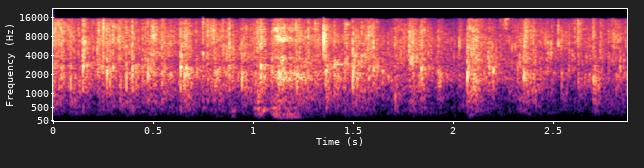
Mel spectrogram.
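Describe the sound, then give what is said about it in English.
A church audience claps steadily throughout as a praise offering to God, a dense, continuous patter of many hands with no talking over it, holding an even loudness from start to finish. “Just give God one more clap, praise offering just to get you woke back up and get you happy one more time.”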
